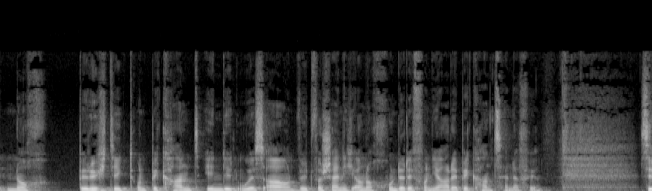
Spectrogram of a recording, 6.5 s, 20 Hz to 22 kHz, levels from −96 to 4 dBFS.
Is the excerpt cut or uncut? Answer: uncut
